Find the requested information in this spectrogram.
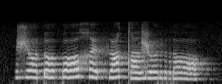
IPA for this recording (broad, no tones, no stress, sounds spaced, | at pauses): ʒ ɔ ɗ ɔ ɠ ɔ χ e f i tˤ i ʐ o r ɔ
